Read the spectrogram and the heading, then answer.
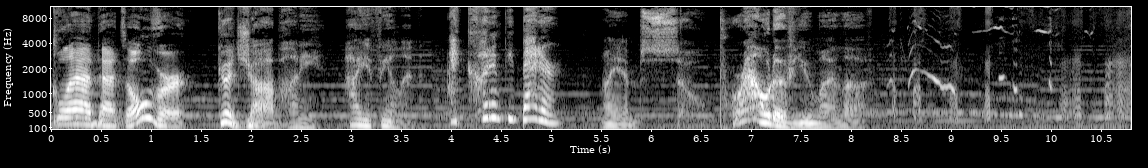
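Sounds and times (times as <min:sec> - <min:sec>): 
speech: 0:00.0 - 0:08.8
newborn puppies whimpering: 0:08.3 - 0:10.8.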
